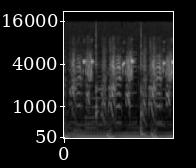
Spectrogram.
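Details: Zebra finch song played from a speaker in an experiment testing which song a caged female prefers, fast versus slow: nasal, buzzy notes in a quick motif, repeated about every half second, over a steady low hum.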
